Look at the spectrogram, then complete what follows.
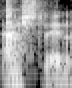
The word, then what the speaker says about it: Aisling: My name is pronounced Ashlyn. I'm sorry, Ashlyn. It's Irish.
